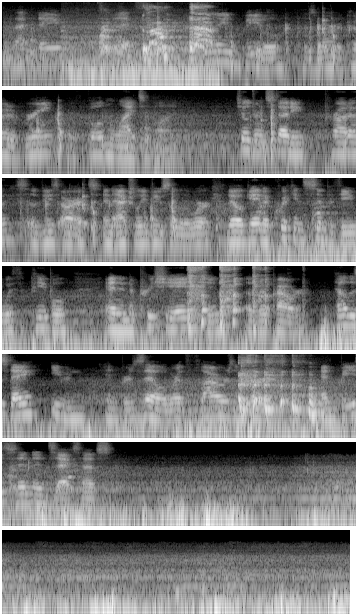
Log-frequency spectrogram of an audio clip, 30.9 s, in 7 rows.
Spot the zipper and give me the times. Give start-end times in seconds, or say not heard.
not heard.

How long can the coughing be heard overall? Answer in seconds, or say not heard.
4 s.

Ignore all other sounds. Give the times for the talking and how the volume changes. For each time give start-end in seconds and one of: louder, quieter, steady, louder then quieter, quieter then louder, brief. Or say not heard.
0.0-6.7 steady
7.3-23.4 steady.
